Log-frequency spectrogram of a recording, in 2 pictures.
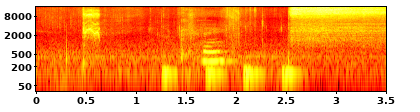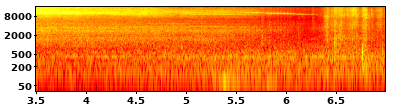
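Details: Blood pressure measurement on a young woman's arm during a role-play ASMR cranial nerve exam: a few soft squeezing cuff inflation puffs, then a long fading hiss of deflation.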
